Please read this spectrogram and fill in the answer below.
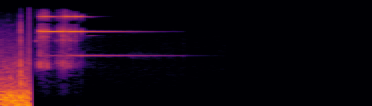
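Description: A single bright bell ding, like a bicycle bell, used as an edited-in sound effect. It rings once about a quarter second in and fades out within about a second, with dead silence after it. The in-car road noise cuts off abruptly just before it.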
